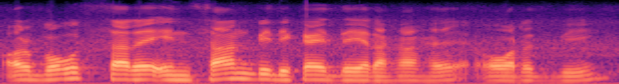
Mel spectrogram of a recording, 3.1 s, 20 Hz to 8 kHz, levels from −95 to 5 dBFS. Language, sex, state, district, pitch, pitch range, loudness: Hindi, male, Arunachal Pradesh, Papum Pare, 125 Hz, 110-135 Hz, -15 LUFS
